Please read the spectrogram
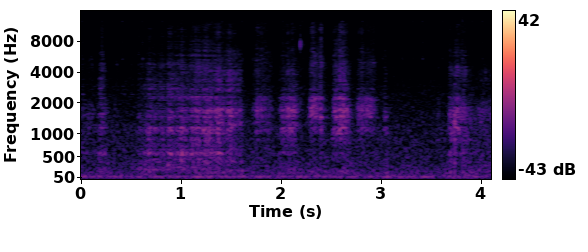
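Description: A coin scraping the scratch-off coating off a lottery ticket in quick, repeated short strokes.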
